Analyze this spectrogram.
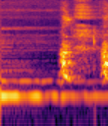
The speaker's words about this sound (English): Oh, the dog bark at the end is quite triggering, I gotta say.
